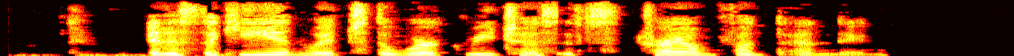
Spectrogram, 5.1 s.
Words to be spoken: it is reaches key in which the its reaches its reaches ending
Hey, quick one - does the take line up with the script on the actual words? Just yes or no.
no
